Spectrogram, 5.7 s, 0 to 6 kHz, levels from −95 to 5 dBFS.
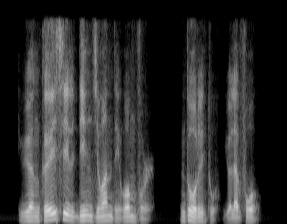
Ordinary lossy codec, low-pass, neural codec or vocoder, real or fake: MP3, 48 kbps; 5.4 kHz; codec, 16 kHz in and 24 kHz out, 0.9 kbps, LongCat-Audio-Codec, four codebook decoder; fake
